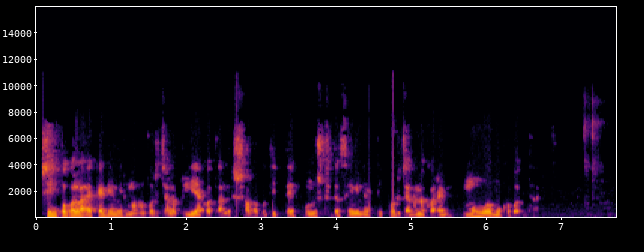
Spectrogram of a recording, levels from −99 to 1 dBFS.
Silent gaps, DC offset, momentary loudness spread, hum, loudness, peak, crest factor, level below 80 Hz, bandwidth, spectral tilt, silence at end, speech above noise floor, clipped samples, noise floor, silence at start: none; under 0.1%; 13 LU; none; -29 LUFS; -8 dBFS; 20 dB; -66 dBFS; 7.8 kHz; -6 dB/octave; 1.3 s; 53 dB; under 0.1%; -82 dBFS; 0.05 s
